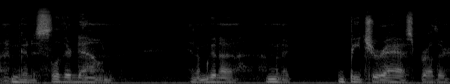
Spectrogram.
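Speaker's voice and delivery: breathy whisper, sounding like a snake talking. Answering a question about how Jake the Snake talks: Jake the Snake impression. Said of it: "how Jake the Snake talks".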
